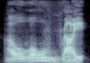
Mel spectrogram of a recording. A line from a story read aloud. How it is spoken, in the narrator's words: Hagrid said in a resigned voice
